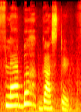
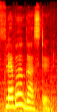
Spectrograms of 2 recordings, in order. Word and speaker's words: flabbergasted: अब इस वर्ड की प्रोनाउंसिएशन देखो, फ्लैबरगास्टेड, फ्लैबरगास्टेड। यहाँ पे भी आर जो है वो साइलेंट है, हमने फ्लैबरगास्टेड नहीं बोलना है, हमने बोलना है फ्लैबरगास्टेड, फ्लैबरगास्टेड।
